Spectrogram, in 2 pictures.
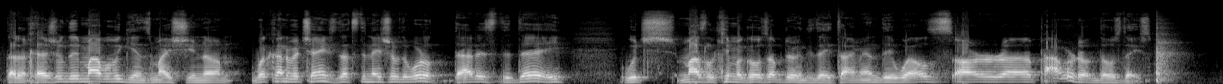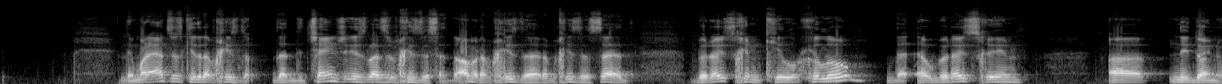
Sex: male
